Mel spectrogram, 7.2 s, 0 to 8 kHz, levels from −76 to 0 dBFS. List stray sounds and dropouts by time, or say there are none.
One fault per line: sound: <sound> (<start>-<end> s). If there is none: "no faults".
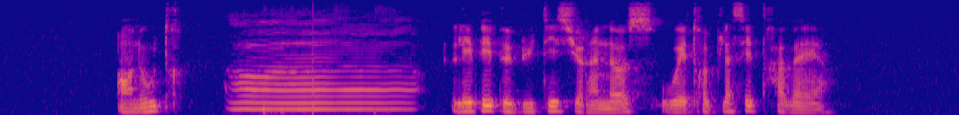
sound: throat clearing (1.7-3.2 s)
